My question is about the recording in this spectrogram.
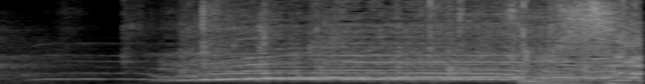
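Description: The dance music cuts off, and a person lets out one long, high whoop of cheering that rises and is then held for about a second. A short bit of speech follows near the end.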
